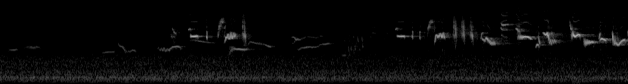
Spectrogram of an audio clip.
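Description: Songbird singing: a few scattered short whistled notes, then from about four seconds in a fast, continuous twittering song.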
